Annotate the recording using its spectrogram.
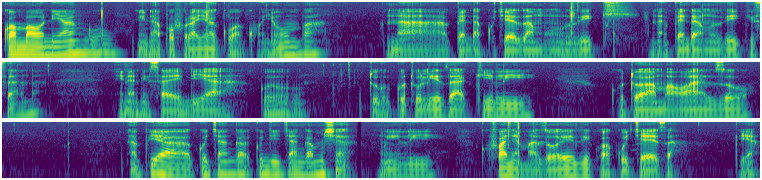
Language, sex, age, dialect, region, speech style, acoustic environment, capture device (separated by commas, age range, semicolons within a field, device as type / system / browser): Swahili, male, 18-24, Kenya - Nairobi Sheng-influenced, Kenya, happy, silence, desktop / Linux / Chrome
